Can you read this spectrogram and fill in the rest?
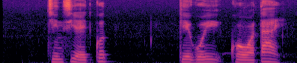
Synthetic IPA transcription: t͡ɕi˧˦nsi˦e˨t̪̚ku˦t̪̚ | ke˧ɣu˧˨˦jko˧wa˨˧t̪a˧˨j

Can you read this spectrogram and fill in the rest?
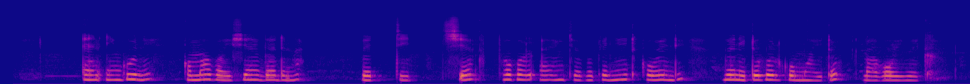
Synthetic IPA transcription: ɛ˦ni˨ŋɡu˦ni˦ | kɔ˨ma˦bɔ˨i˨ʃje˦ŋɡa˦dna˦ | be˨ti˨t | t͡ʃɛ˦kpʰo˦kɔ˦la˨ɛ˦ŋt͡ʃo˨bo˨ke˨ɲi˦tko˨we˦ndi˦ | ɡwe˦ni˨to˦ɡo˦lko˦mwa˨i˨to˦ | la˨ɣɔ˦iwe˦k

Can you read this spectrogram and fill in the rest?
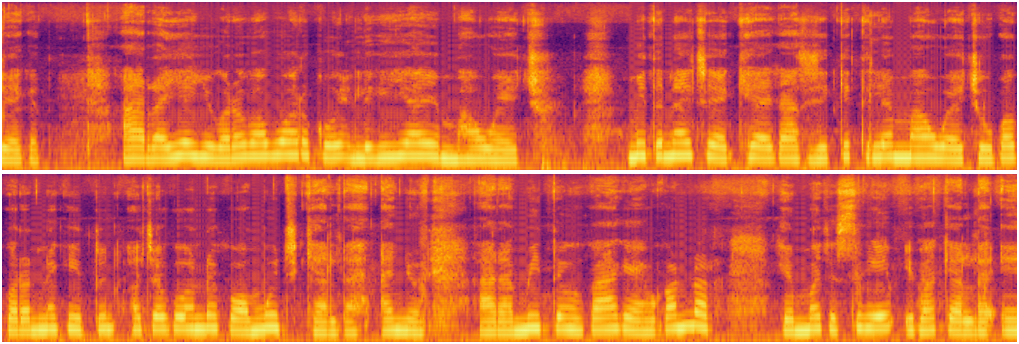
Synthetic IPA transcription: ɛ˨kɛ˨t̚ | a˨ɾa˨je˦ju˨kɔ˨ɾe˦ka˦bɔ˦ɾko˨le˨ki˦ja˦je˨ma˨wɛ˨t͡ʃu˨mi˦ti˦na˦t͡ʃe˨kɛ˦˨ka˨sɪ˨t͡ʃi˨kːe˦ti˨le˦ma˦wɛ˨t͡ʃu˨pa˦kɔ˨ɾɔ˦ne˦ki˦tu˦na˦t͡ʃo˦ko˦nde˦kɔ˨mu˦t͡ʃkɛ˨lda˨a˦ɲu˨na˨ɾa˨mi˦to˦ŋ˨ka˦kɛ˨kɔ˦nɔ˦rke˨ma˦t͡ʃe˨si˦ke˦pɪ˨pa˦kɛ˨lda˨ʔe˦

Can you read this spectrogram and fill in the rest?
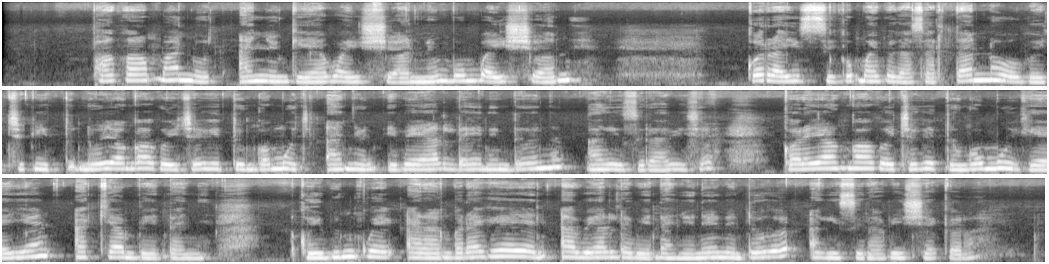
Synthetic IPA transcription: pa˦ka˦ma˦nu˨ta˦ɲo˨ŋɡe˨a˦βwa˨i˨ʃɔ˨ne˦mbu˦mbwa˨i˦ʃɔ˨ni˦ | ko˦ɾa˨i˦si˨ko˦ma˦i˦βe˦ka˨sa˨ɾta˦no˦˨ko˨i˨t͡ʃo˦ki˦tu˨n˦o˦jɔ˦ŋɡa˦ko˨i˨t͡ʃo˦ki˦tu˨ŋɡo˦mu˦t͡ʃa˦ɲu˨ne˨βɛ˦a˦lda˦e˦ne˨ndo˦ɲo˦a˨ɣi˨si˨ɾa˨βi˦ʃa˦ko˨ɾɛ˦jɔ˦ŋɡa˦ko˨i˨t͡ʃo˦ki˦tu˨ŋɡo˦mu˦˨ke˨jɛ˦ɲa˦ke˦a˦mbe˨nda˨ɲi˨ | ko˨i˨βi˦ŋɡwɛ˦ka˨ɾa˨ŋɡɔ˨ɾa˦kɛ˦jɛ˦ɲa˦βɛ˨a˦lde˨βe˨nda˨ɲo˨ne˦ne˨ndo˦ɣo˦a˨ɣi˨si˨ɾa˨βi˦ʃɛ˦ke˨ɾa˦

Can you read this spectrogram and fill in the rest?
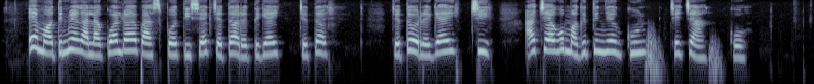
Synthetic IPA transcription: e˦mɔ˨ti˨nwe˦ka˨la˨kwɔ˦lɔ˦pa˨spɔ˦ti˨ʃe˦kt͡ʃe˨tɔ˦ɾe˨ti˨kɛ˦ | t͡ʃe˨to˦ɾe˨k̬ɛ˦i˦t͡ʃi˦ | a̰˦t͡ʃɛ˦kʊ˦ma˨ki˦ti˦ɲe˦ŋku˦nt͡ʃe˦t͡ʃa˨ŋko˨

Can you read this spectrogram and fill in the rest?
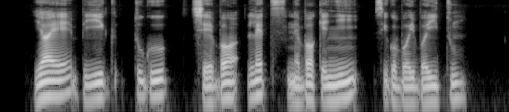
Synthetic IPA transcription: jɔ˦e˦bi˨i˦ɡ | tu˦ɡu˦k̚ | t͡ʃe˨bɔ˦lɛ˦tnɛ˨bɔ˦ke˨ɲi˦ | si˦ɡo˨bɔ˨i˨bɔ˨i˦˨tu˦

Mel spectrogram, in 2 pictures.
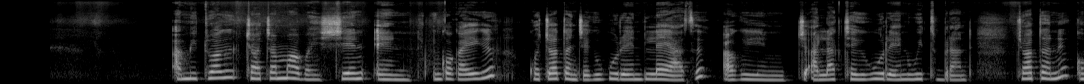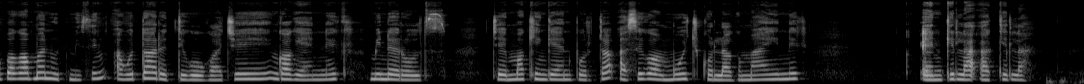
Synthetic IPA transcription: a˨mitwa˦kɪ˦k̚t͡ʃɔt͡ʃa˦ma˨ba˨ɪʃe˦nɛ˨nɪŋɡɔ˦ka˨ɪ˦kɪ˦ko˨t͡ʃɔ˦ta˨nt͡ʃe˨k̬ɪ˦kuɾenlɛasɪa˨kina˨la˦k̚t͡ʃekɪku˦ɾenwi˦tbɾandt͡ʃɔ˦tɔnɪ˦ko˦pɔ˦kɔ˦ma˦nu˨tmisiŋa˨kutɔ˦ɾe˨ti˨ko˨kɔ˨t͡ʃiŋɡɔkɛ˨nɪ˦kminɛɾɔlst͡ʃemɔ˦kɪŋɡɛnpʊrtɔ˦ʔa˨sɪ˦kɔmu˦t͡ʃko˨la˨kɪmaɪnɪ˦k | ɛ˨nkɪ˦laʔa˨kɪ˦la˨

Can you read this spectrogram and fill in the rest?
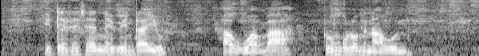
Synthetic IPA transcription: i˨tɛ˨tɛ˨tɛ˦nɛ˨βi˦nda˦ju˦ | a˨ɣu˨a˨ɓa˦ | tɔ˨˦ŋɡu˦lɔ˦ŋɡi˨na˨βu˨nu˦

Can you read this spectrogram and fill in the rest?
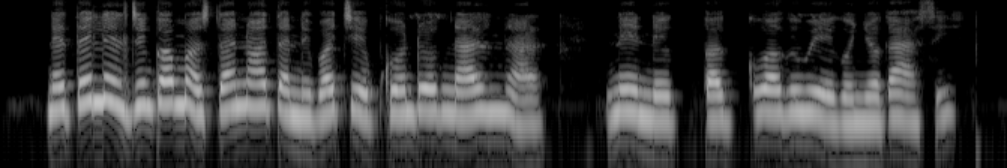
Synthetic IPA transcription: nɛ˨te˦le˨ld͡ʒi˦ŋkɔ˦mɔ˨sta˦nɔ˦tɔ˨nɪ˨bɔ˦t͡ʃɪ˨p̚ko˦ndo˦kna˨˦lna˨l | ne˦˨ne˨ka˨kkɔ˦kɪ˦we˨ko˨ɲo˨ka˦˨sɪ˦

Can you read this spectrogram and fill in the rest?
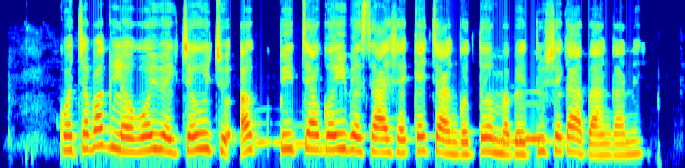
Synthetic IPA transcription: ko˨t͡ʃa˦pa˦k̬lɔ˨ko˦jwɛ˨k̚t͡ʃe˦u˦t͡ʃu˨ʔa˦k̚pi˦t͡ʃa˦ko˦i˦pe˨sa˦ʃɛ˦kːɛ˦t͡ʃa˨ŋɡo˨to˦ma˨pe˨tu˦ʃe˦ka˦˨pa˨ŋɡa˨nɛ˦

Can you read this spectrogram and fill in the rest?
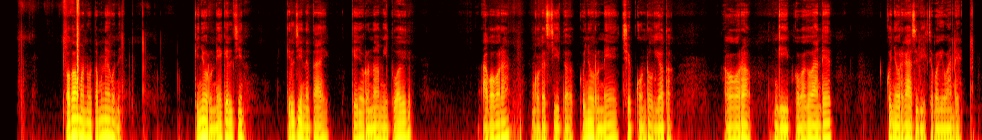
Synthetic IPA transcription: pa˦kɔ˦ma˨nu˦ta˨mu˦nɛ˦ko˨ne˨ | ke˦ɲo˦˨ɾʔu˨ne˦ke˦lt͡ʃi˦n | ke˦lt͡ʃi˦na˨ta˦j | ke˦ɲo˦ɾʔu˨na˦mi˨twa˦ke˦k | a̰˨kɔ˦kɔ˦ɾa˦ŋɡo˨ke˨st͡ʃi˨tako˦ɲo˦ɾʔu˨ne˦t͡ʃe˨p̚ko˦ndo˦ki˨jɔ˦tɔ˦ | a̰˨kɔ˦kɔ˦ɾʔa˦ | ŋɡi˨pko˨pa˦ke˦wa˦ndɛ˦t̚ | ko˦ɲo˨˦ɾka˦˨si˨bi˨k̚t͡ʃa˨pa˨ki˨wa˦ndɛ˦t̚

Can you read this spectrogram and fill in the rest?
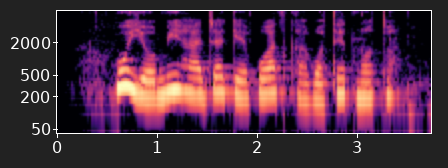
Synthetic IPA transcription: u˦jo˨mi˦ɦa˦d͡ʒa˦ɡe˨pʊ˦a˦tka˨bɔ˨te˦tnʊ˦tʊ˦

